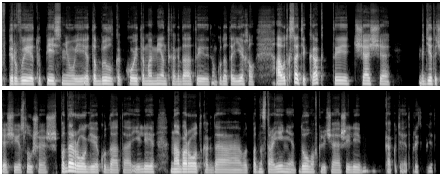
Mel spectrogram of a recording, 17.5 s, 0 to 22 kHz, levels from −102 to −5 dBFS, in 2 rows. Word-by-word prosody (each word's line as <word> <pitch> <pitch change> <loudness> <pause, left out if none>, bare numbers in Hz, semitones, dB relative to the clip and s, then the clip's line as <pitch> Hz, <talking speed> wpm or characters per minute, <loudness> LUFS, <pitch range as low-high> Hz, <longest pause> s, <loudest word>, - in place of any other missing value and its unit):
впервые 130 0 +4
эту 125 - -2
песню, 135 -2 0
и 120 0 -1
это 125 +1 +1
был 130 +1 +2
какой-то 130 0 0
момент, 125 0 -2
когда 125 0 -2
ты 120 -1 -2
там 165 - -11
куда-то 130 -2 -3
ехал. 125 -2 -1 0.4
А 130 +1 +9
вот, 140 +2 +3
кстати, 190 -5 +5
как 155 +3 +1 0.2
ты 140 -2 0
чаще, 130 -5 -1 0.6
где 135 +2 +2
ты - - -3
чаще 115 0 -4
её 110 - -5
слушаешь? 110 -1 -6
По 135 - 0
дороге 130 -7 +6
куда-то, 110 -2 -7
или 130 +2 -3 0.3
наоборот, 130 0 +3
когда 110 -1 -6
вот 110 0 -10
под 130 -2 -5
настроение 125 -1 -4
дома 130 -2 -1
включаешь, 110 -1 -7
или, 115 -1 -4
м, 155 +1 -13 0.3
как - - -10
у - - -19
тебя - - -13
это - - -18
происходит? 150 - -15
125 Hz, 145 wpm, -24 LUFS, 120-130 Hz, 0.6 s, А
